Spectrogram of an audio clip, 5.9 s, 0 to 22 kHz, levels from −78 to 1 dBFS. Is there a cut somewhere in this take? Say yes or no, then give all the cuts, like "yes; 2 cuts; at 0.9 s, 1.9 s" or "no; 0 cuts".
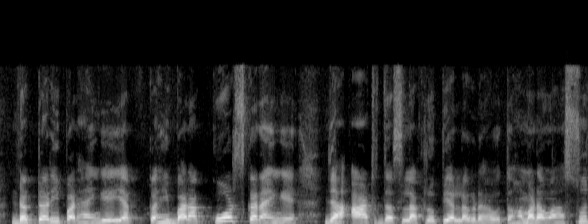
no; 0 cuts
